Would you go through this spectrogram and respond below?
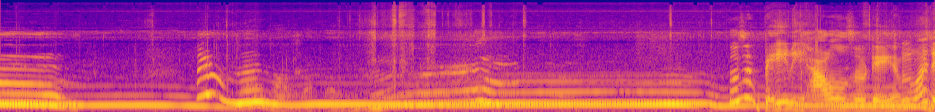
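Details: A Siberian husky puppy gives a sustained, even-pitched howl. Short wavering yips break in at the start and end, and a person's voice is mixed in underneath.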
